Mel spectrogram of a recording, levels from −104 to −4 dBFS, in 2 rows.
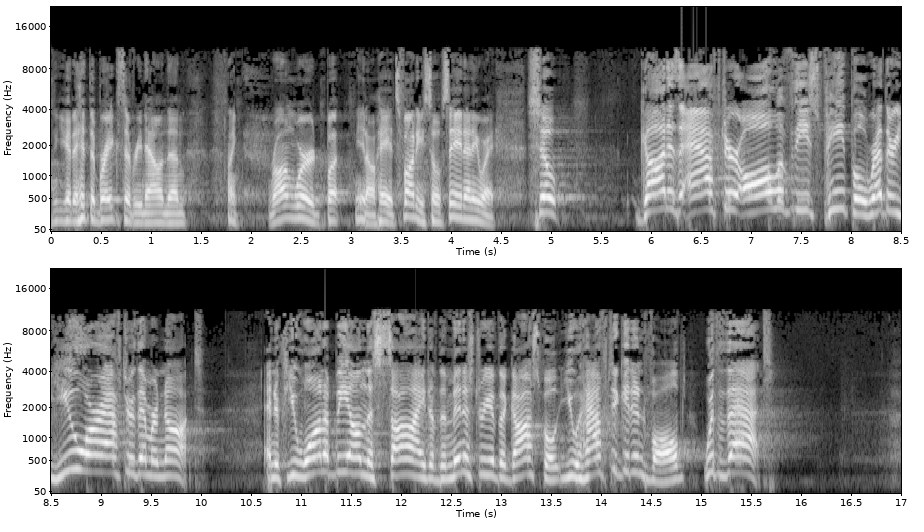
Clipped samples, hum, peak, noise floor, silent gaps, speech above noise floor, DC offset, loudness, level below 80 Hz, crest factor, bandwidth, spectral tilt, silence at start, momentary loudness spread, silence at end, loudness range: under 0.1%; none; 0 dBFS; -63 dBFS; none; 48 dB; under 0.1%; -14 LUFS; -66 dBFS; 16 dB; 11.5 kHz; -2.5 dB/octave; 0 s; 9 LU; 1.3 s; 4 LU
